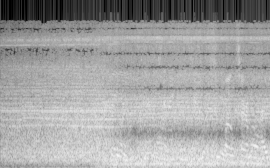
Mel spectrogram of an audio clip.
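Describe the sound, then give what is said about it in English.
A steady, loud jet engine drone fills the cabin of a Department of Defense government plane flying to Naval Station Guantanamo Bay, a broad continuous roar with a high whine on top, swelling slightly at the start and then holding constant. “We're here aboard the Department of Defense government plane on the way to Naval Station Guantanamo Bay, where everybody knows there are flights of illegal immigrants arriving on a regular basis.”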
